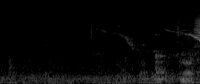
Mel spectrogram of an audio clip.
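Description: Two faint squeaks, each falling in pitch, about a second in and again near the end, as a screw clamp is tightened down on a set square.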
